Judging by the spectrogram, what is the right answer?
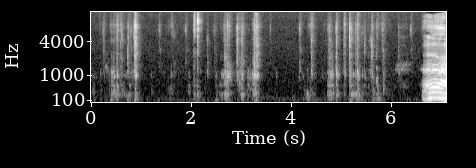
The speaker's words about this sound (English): I'm going to just type it in.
